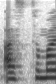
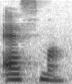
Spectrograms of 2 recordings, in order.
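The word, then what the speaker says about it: asthma: Actually में क्या होता है, इसे अस्थमा को हम अस्थमा नहीं बोलते इंग्लिश में, हम इसे बोलते हैं एस्मा। इसे हम हेयर नहीं बोलते, इसे हम बोलते हैं एयर, क्योंकि इसमें एच साइलेंट है और अस्थमा में टीएच साइलेंट है, तो ये एस्मा हो गया।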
